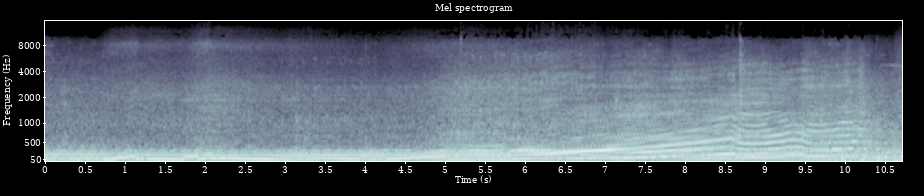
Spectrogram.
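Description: Sports car engine revving and accelerating on the street. A few short rising revs come in the first half, then one long climbing rev runs from about the middle to near the end.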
